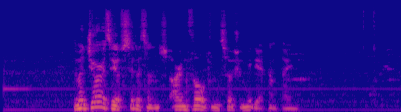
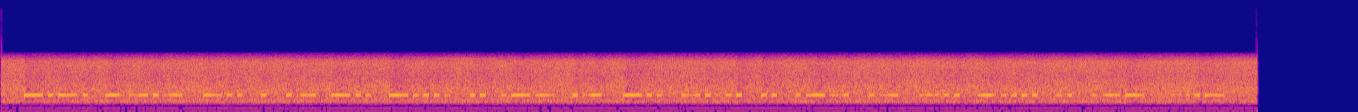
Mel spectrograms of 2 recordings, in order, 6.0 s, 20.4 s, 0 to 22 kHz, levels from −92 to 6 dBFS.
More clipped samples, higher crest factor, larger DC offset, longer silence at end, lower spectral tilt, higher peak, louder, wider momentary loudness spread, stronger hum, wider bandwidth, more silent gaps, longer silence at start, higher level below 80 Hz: neither; first, 20 dB vs 14 dB; neither; about the same, 1.45 s vs 1.5 s; second, -5.5 dB/octave vs -7 dB/octave; second, -24 dBFS vs -4 dBFS; second, -43 LUFS vs -17 LUFS; first, 17 LU vs 2 LU; neither; first, 16 kHz vs 3.2 kHz; neither; about the same, 0.05 s vs 0 s; second, -72 dBFS vs -56 dBFS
